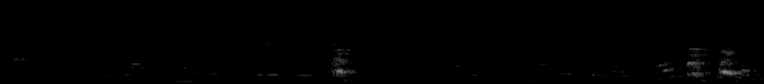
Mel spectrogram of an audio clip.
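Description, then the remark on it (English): A dog barks playfully while playing with his sister, in a few short, yappy bursts, one midway and a louder cluster near the end, fairly quiet, while people talk in the background. “Oh no, he's playing with his sister.”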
